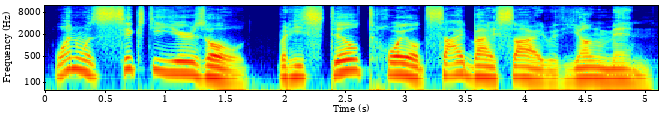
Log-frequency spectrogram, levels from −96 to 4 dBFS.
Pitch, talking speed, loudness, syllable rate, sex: 140 Hz, 175 wpm, -18 LUFS, 3.8 syllables/s, male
